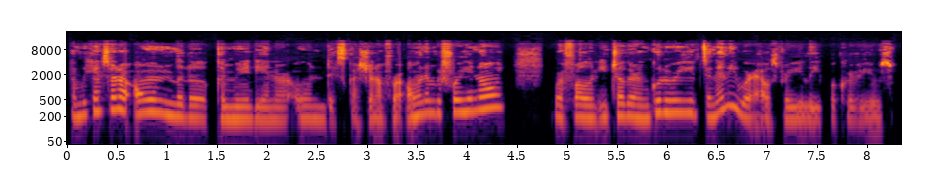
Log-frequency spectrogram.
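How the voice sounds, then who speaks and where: A woman with a low, gravelly voice talks casually to camera about books. She rambles and drifts off topic, often stopping to correct herself. The sound is dry and close, with no room around it. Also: lively intonation, fast talker, dark tone, no echo. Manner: rambling, sidetracked, self-correcting. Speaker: book reviewer.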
